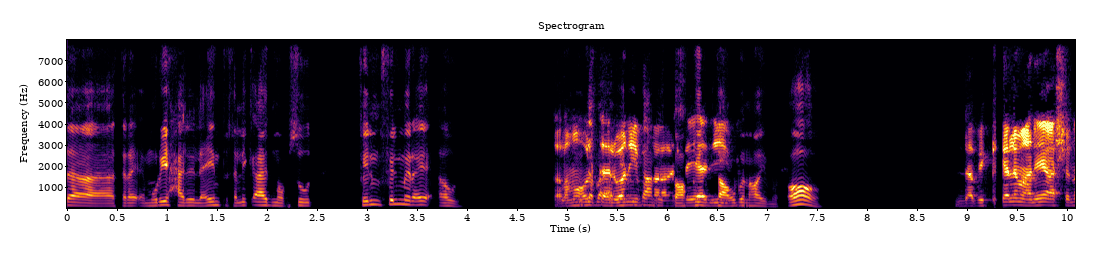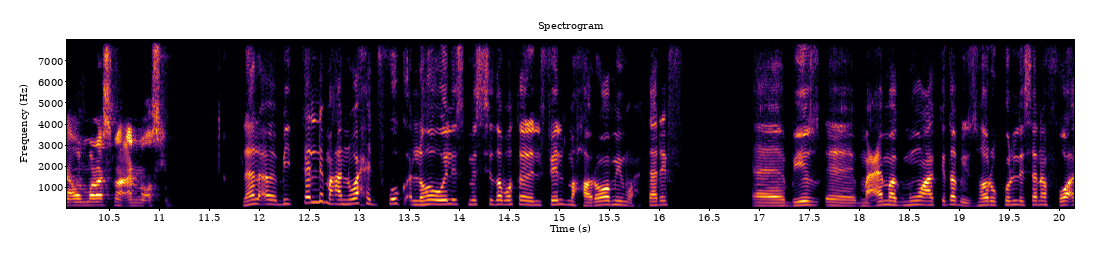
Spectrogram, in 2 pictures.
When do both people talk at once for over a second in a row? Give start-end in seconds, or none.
5.0-6.7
